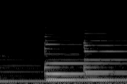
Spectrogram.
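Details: Google Nest Hub bought faulty on eBay. It now powers on, and clear piano notes play with no crackle, buzz or rattle, so audio playback works properly.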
